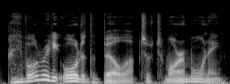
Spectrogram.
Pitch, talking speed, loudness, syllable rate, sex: 115 Hz, 260 wpm, -17 LUFS, 7.9 syllables/s, male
